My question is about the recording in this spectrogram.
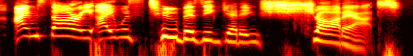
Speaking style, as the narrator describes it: Losing my temper and being the snarky smartass I was back then, I yelled

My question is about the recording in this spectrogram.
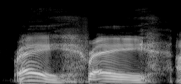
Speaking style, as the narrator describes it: repeated, my voice cracking

